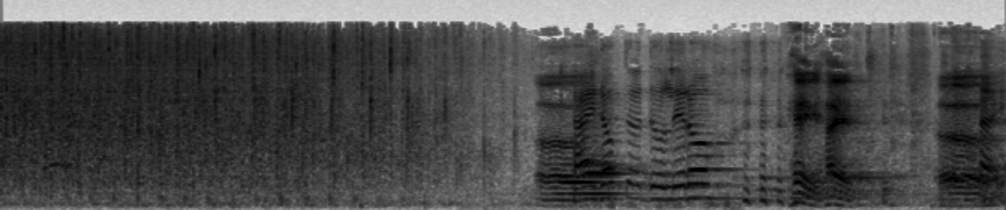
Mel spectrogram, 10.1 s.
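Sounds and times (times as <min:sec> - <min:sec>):
audience applause: 0:00.0 - 0:05.3
speech: 0:06.2 - 0:10.0.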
